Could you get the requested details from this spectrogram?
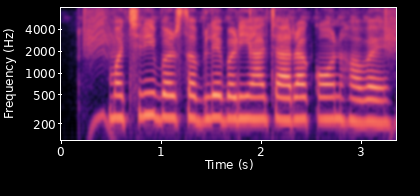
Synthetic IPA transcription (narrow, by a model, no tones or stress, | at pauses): mət͡ʃʰɾibəɾsəblebəɽijãːt͡ʃaːɾakɔːnɦɐʋɛː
